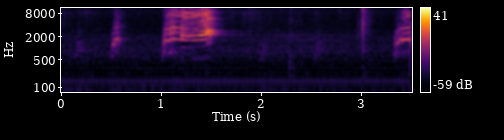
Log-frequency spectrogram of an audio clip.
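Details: Female Himalayan monal giving a loud, harsh, harmonic-rich squawk lasting about half a second, framed by a few shorter, quieter rasping notes and a sharp click, over a steady low hum.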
